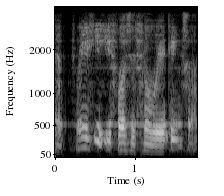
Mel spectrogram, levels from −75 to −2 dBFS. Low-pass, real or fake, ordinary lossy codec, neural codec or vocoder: 3.6 kHz; fake; none; codec, 24 kHz, 1 kbps, SNAC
